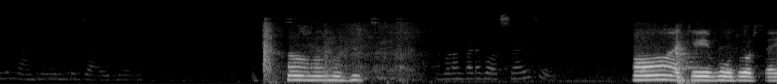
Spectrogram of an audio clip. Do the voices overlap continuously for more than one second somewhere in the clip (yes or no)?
no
